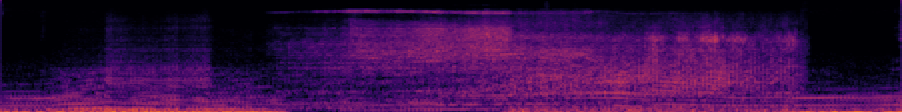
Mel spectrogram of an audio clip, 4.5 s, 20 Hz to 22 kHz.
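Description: A BMW M340i, Mercedes-AMG A45 and Alfa Romeo Stelvio QV launch in a drag race, loud engines revving and roaring close by, a brief drop and then a building howl as they accelerate together.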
